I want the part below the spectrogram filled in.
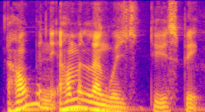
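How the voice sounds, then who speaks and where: A man's voice: mid-range voice, big pitch swings, fast talker, vocal fry, darkish tone. A man hosting a casual interview in English, which is not his first language. He is playful, laughs often and repeats words as he talks. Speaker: podcast host.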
